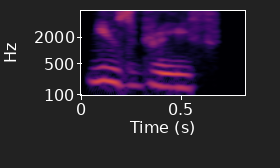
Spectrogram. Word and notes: newsbrief: Indian

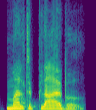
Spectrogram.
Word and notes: multipliable: Indian

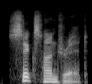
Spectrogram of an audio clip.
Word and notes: DC: American English

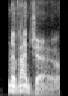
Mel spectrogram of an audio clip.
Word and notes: Navajo: British English

